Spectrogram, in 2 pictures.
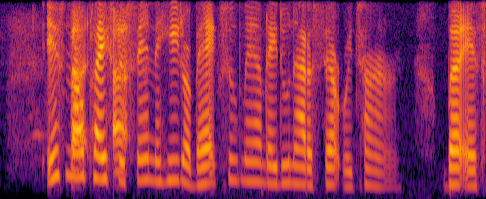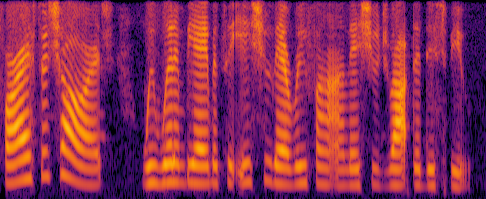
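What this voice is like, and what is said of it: Strong accent. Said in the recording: “Your accent is a little bit strong for me.”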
